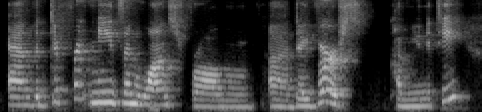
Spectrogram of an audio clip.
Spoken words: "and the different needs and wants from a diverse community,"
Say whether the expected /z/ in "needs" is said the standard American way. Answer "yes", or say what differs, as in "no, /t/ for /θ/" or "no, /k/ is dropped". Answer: yes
